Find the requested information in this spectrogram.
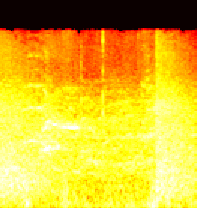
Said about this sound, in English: Panic and fear as gunshots ring out at a shopping mall in Denmark's capital.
